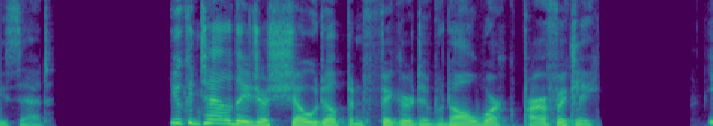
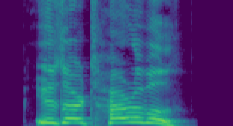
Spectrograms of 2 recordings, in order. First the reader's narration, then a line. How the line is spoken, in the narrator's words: some drunken suit-wearing morons shouted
